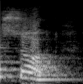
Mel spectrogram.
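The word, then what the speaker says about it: soft: इसमें एस का हो जाएगा स, ओ का हो जाएगा औ और एक का हो जाएगा आधा फ और टी का हो जाएगा ट। ये हो जाएगा सॉफ्ट।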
